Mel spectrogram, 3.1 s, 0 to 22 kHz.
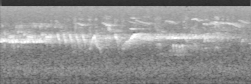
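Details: Eurasian three-toed woodpecker chicks in a nest hole in a forest park in Yekaterinburg on 10 June 2018 give a continuous high, buzzy chatter of rapid overlapping notes over faint hiss.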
